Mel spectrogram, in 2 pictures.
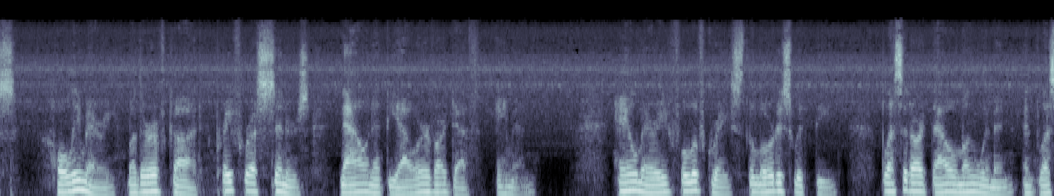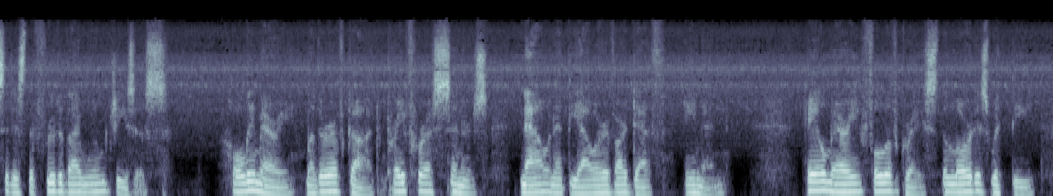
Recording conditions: sounds in the background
